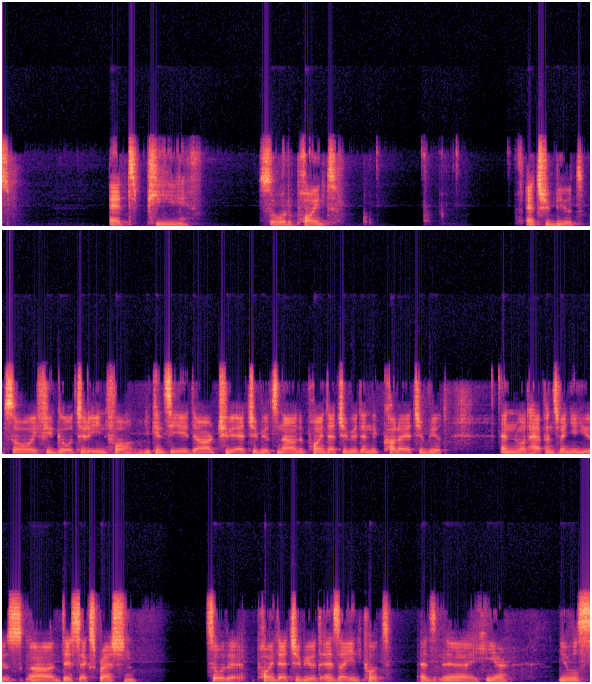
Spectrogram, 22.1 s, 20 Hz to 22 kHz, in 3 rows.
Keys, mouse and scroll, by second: 0.7 ctrl+q, 1.7 shift+p, 3.6 click, 5.3 scroll down 1, 5.6 click, 14.4 click.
